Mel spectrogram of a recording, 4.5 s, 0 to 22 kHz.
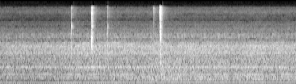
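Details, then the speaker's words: Amateur radio receiving through an SDR on an MFED half-wave antenna on 80 and 40 m, noise floor about S6–S7: steady hiss, low buzz, fixed tones and clicks. The noise drops when the power supply is switched off, so the switch-mode power supply is the source. "and it's more vivid so uh those i have found out um that's the power supply doing that"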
